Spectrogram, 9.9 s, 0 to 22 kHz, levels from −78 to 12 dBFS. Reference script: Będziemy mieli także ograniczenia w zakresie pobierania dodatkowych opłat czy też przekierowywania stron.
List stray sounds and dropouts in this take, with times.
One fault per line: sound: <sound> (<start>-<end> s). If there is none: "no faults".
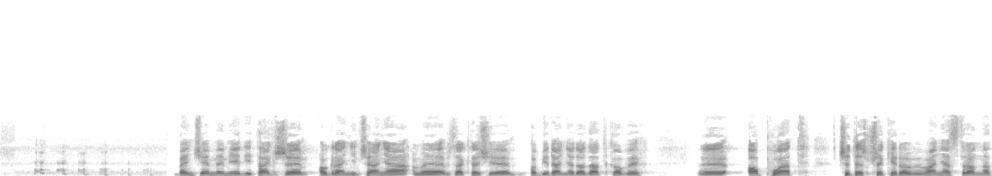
sound: laugh (0.3-1.6 s)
